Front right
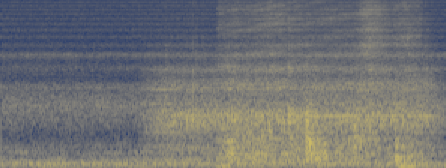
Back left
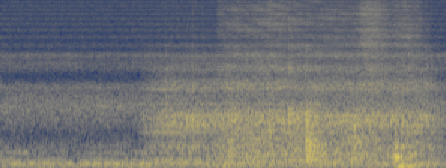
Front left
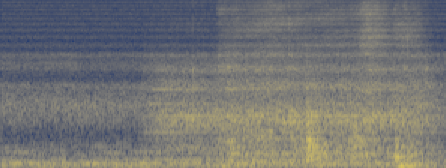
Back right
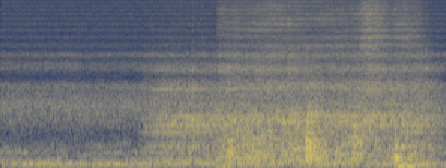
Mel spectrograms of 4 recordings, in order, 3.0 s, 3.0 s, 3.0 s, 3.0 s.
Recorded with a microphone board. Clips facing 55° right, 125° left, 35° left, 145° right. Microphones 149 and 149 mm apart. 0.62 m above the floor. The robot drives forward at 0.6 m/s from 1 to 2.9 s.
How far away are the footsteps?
About 1.2 m.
